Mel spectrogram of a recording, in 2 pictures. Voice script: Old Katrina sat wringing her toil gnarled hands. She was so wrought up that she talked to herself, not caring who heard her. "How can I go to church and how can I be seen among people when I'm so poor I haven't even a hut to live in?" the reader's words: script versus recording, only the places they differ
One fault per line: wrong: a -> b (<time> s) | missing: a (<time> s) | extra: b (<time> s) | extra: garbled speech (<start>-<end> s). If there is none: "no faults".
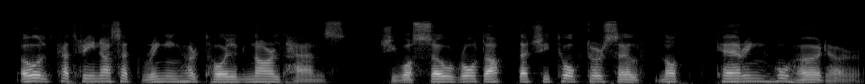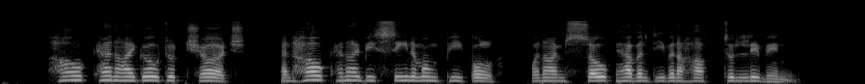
missing: poor I (14.8 s)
